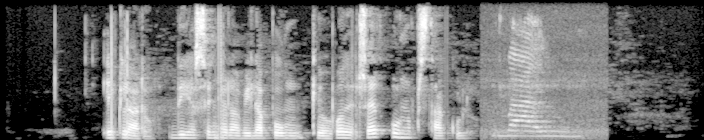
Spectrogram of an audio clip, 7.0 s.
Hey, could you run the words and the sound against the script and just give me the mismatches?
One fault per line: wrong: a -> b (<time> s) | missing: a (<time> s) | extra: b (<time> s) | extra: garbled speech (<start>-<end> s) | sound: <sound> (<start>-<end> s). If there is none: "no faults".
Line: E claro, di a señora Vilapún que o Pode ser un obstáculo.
sound: laugh (4.9-5.9 s)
